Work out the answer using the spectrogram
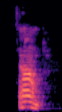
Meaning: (adjective) wet, soaked; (noun) beating, hiding; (verb) inflection of tremper: 1. first/third-person singular present indicative/subjunctive 2. second-person singular imperative
- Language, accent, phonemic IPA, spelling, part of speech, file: French, Canada, /tʁɑ̃p/, trempe, adjective / noun / verb, LL-Q150 (fra)-trempe.wav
